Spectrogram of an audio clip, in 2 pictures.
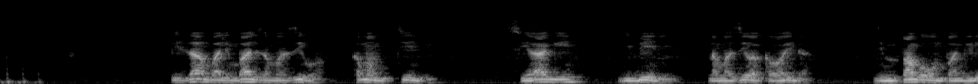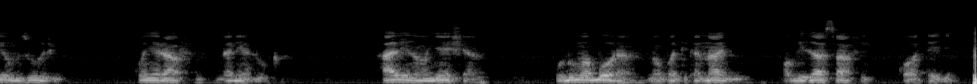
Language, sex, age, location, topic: Swahili, male, 18-24, Dar es Salaam, finance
